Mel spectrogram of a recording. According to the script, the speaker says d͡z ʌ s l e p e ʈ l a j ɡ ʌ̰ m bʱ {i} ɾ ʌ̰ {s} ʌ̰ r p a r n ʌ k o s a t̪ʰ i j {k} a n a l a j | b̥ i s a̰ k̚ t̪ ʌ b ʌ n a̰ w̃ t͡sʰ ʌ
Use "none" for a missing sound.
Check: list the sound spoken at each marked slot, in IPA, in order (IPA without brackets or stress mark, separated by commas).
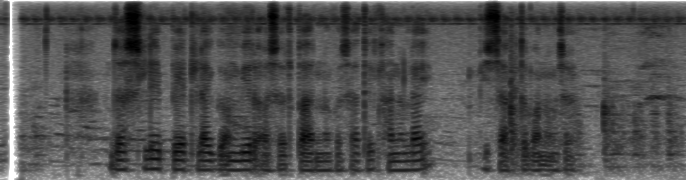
i, s, kʰ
